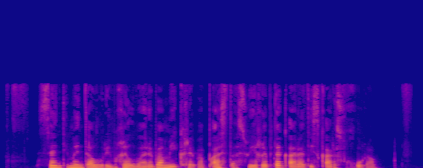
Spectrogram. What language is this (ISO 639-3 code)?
kat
